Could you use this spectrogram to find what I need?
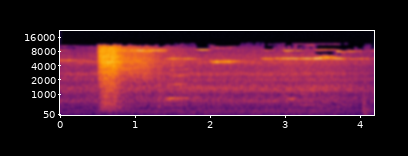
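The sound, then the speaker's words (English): A school bus's air brakes let out a sharp, loud hiss in the morning, then the engine idles with a steady rumble and a few faint high-pitched tones. No one speaks. “his freshman classmates catch the bus every morning.”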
